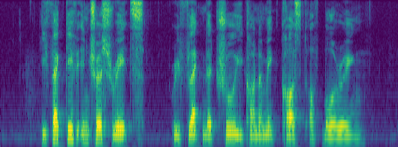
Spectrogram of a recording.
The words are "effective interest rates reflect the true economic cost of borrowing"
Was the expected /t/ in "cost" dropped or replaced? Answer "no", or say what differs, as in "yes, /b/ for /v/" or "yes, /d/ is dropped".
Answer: no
